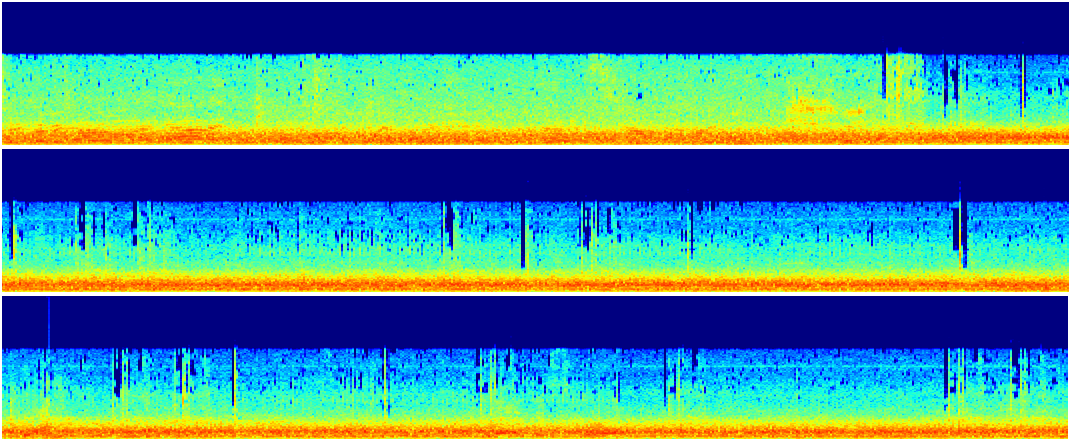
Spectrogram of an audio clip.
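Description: Steady drone of an aircraft cabin in flight: engine and airflow noise heard from inside the plane.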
